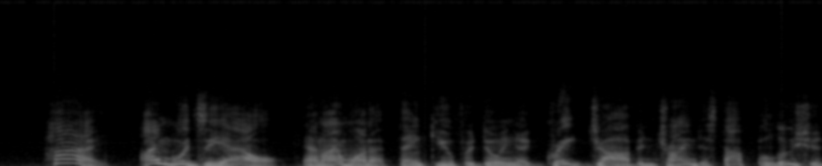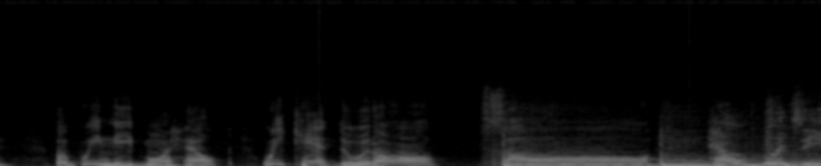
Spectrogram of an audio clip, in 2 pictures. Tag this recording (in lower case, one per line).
speech
music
